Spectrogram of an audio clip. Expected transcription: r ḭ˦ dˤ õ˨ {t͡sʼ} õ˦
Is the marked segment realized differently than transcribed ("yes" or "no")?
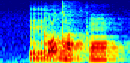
no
